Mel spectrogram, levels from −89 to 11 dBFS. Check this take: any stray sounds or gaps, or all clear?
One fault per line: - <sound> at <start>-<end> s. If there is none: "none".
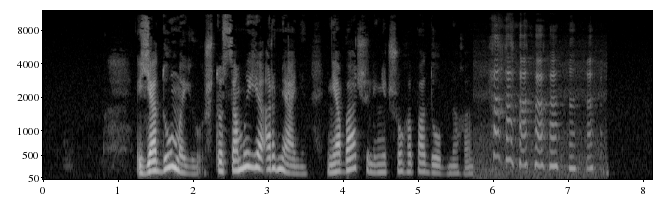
- laugh at 5.9-7.5 s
